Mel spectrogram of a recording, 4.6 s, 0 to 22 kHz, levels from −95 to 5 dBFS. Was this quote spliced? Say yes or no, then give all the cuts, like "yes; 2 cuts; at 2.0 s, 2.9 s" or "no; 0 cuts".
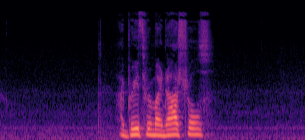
no; 0 cuts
